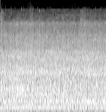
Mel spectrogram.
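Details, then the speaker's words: Sailboat's diesel inboard heard in neutral idle: loud but even steady low thrum like a tractor engine, with hardly any vibration and no knocking. The engine is running smoothly and healthy after an upgrade. "yeah that's fine that is fine i mean it's loud don't get me wrong but there is like a tractor engine you know in our boat"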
